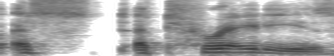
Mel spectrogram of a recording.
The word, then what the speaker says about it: Atreides: Let's go to Duke Leto Atreides. Am I pronouncing that correctly?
